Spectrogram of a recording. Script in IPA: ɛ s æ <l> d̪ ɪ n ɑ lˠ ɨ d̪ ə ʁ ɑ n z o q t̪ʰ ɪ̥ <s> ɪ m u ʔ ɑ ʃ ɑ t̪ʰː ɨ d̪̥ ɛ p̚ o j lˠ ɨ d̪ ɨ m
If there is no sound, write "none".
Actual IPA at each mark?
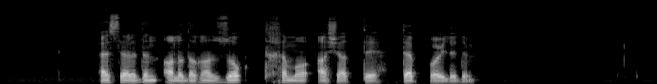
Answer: ɾ, χ

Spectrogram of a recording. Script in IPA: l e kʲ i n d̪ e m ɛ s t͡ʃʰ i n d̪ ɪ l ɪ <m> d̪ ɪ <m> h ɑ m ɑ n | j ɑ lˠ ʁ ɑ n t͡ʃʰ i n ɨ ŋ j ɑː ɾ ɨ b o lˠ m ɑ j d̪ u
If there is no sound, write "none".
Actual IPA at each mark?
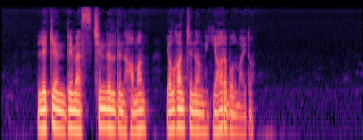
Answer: none, n

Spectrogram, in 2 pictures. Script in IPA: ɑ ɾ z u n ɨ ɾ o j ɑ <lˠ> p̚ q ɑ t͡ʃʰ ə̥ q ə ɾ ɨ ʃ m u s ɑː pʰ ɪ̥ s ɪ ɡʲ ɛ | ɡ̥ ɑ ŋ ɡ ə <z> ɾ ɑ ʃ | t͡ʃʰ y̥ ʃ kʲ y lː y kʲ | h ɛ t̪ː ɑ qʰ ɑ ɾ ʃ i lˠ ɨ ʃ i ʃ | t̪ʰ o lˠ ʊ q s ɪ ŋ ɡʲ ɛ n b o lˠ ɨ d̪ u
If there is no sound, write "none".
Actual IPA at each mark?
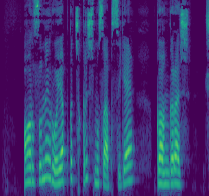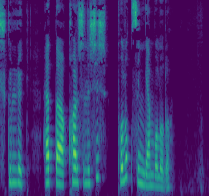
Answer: none, none

